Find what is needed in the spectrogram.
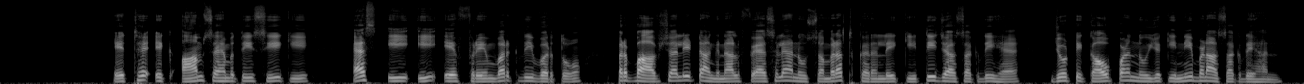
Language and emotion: Punjabi, neutral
